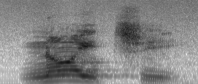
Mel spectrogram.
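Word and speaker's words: noite: la noche Buenas noches atención a la pronunciación de la palabra noche en portugués sería noichi repitan ustedes noichi muy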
